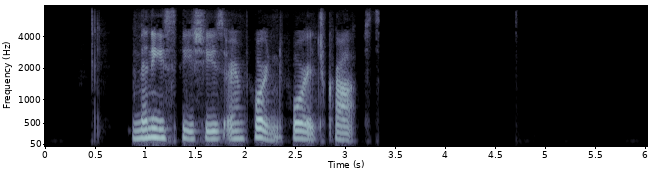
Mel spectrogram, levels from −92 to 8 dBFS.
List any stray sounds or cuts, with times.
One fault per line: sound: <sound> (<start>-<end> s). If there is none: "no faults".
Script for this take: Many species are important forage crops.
no faults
